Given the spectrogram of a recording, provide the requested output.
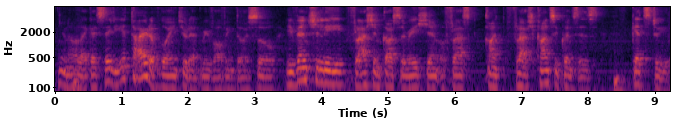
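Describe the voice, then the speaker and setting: The speech runs at a moderate pace. Noticeable background noise and audible room echo fill the recording. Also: man, fairly low pitch for a man, ordinary pitch variation. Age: 60s. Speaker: former career criminal. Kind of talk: testimony. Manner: halting.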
